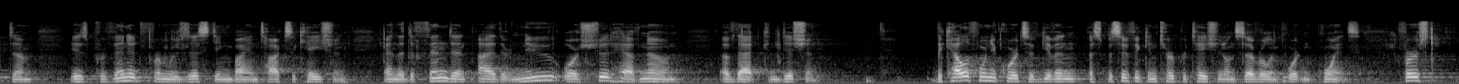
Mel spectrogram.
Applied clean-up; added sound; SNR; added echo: none; none; none; none.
